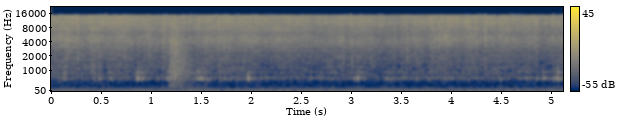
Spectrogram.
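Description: Chicken, eggplant and green chili peppers sizzling in oil in a nonstick frying pan while the pan is shaken and tossed, with a few light knocks of the food and pan.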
